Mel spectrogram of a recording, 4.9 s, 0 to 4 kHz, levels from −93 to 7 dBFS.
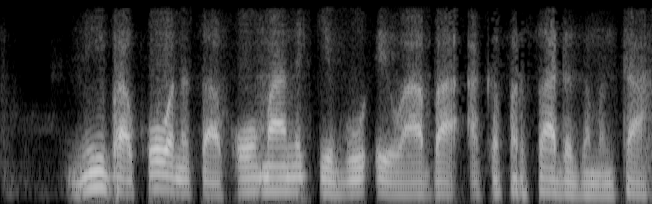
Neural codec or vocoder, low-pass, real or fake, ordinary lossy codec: codec, 24 kHz, 0.9 kbps, DualCodec; 3.6 kHz; fake; AAC, 24 kbps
